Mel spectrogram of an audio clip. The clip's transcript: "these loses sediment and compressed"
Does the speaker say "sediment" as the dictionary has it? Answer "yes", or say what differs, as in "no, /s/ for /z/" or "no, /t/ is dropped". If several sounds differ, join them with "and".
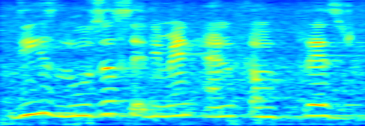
no, /t/ is dropped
